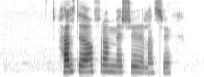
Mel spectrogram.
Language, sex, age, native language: Icelandic, female, 30-39, Icelandic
